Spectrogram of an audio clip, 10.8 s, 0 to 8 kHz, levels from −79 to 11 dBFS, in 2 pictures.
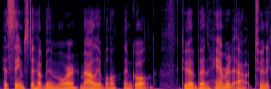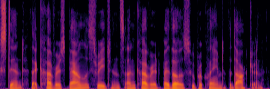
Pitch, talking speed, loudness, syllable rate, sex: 110 Hz, 155 wpm, -20 LUFS, 4.6 syllables/s, male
